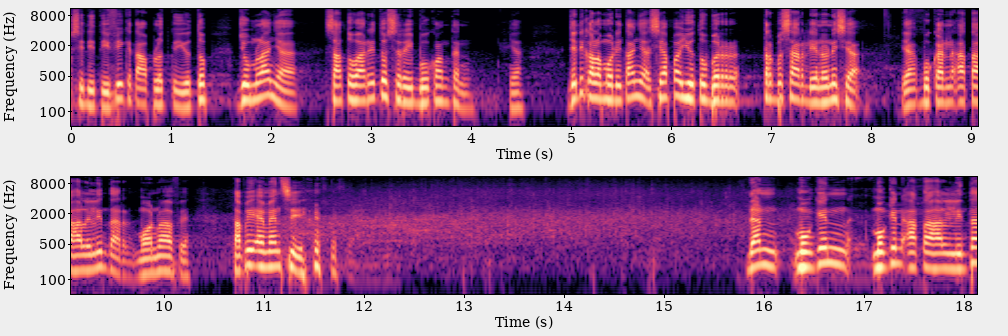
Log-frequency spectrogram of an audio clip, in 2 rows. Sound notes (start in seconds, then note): 11.2 applause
